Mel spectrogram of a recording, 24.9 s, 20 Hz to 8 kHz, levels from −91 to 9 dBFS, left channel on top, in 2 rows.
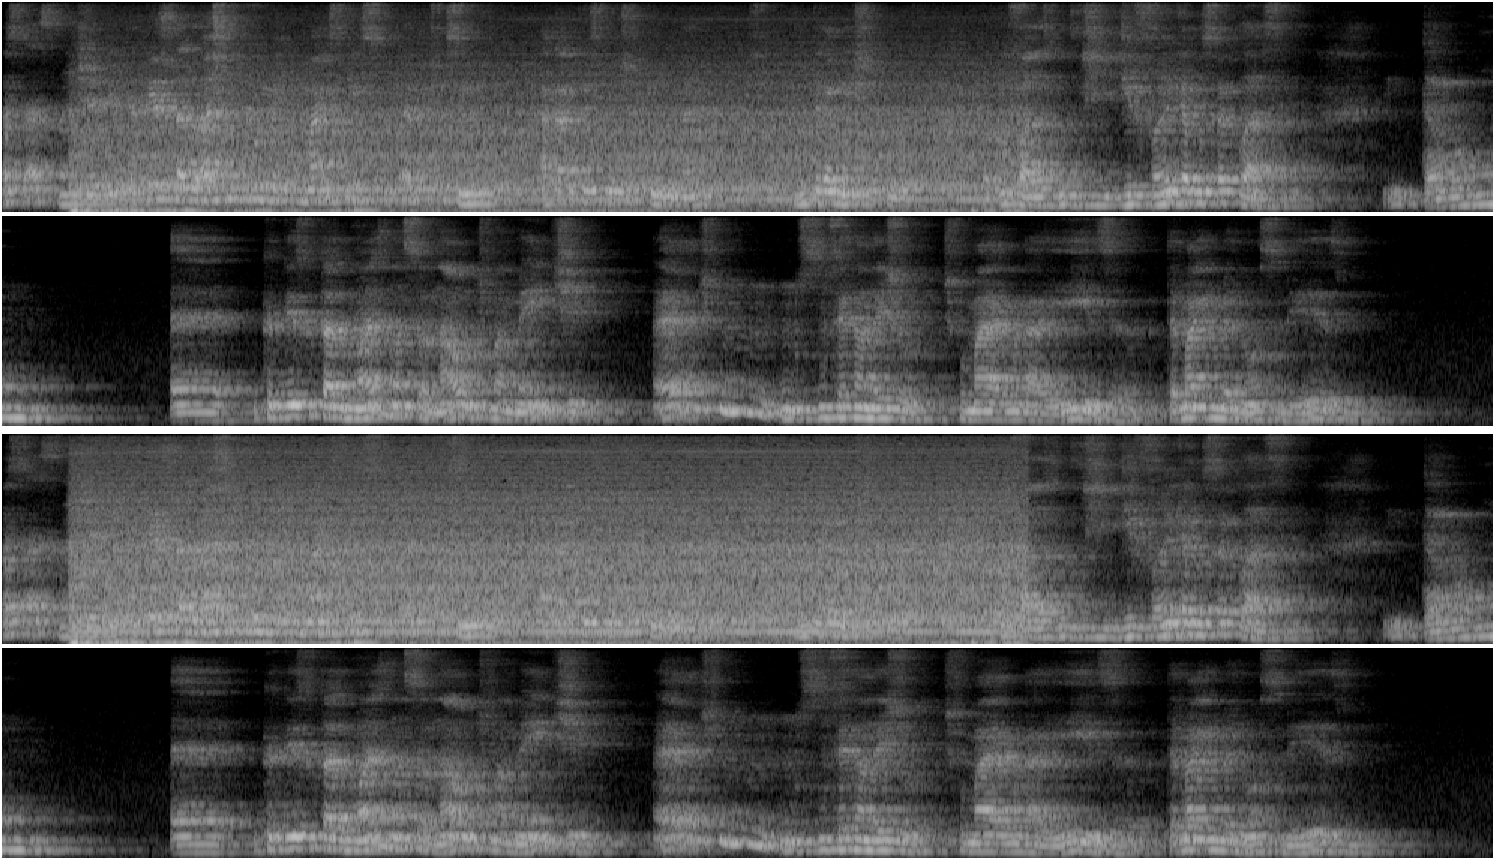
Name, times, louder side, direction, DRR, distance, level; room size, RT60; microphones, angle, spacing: voice 1, 0.0-4.2 4.5-10.8 11.0-12.8 13.8-14.3 14.6-17.4 17.8-23.7, left 1 dB, 70° left, -2 dB, 1.5 m, -29 dB
sound 1, 0.5-8.6, right 5 dB, 70° right, 0.4 m, -29 dB
14.5 x 9.2 x 4.3 m, 1.5 s
head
